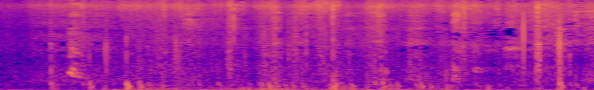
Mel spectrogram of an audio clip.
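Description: Irregular footsteps and soft thuds on grass as a toddler runs after and kicks a small ball, with the person filming walking close behind. There is a short high squeak about half a second in.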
